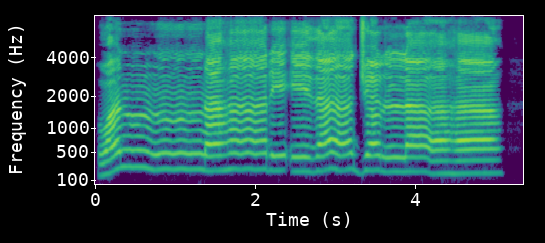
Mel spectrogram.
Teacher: یہاں پر نون کے اوپر تشدید ہے تو یہاں پر غنہ کر کے پڑھیں گے، را کے نیچے زیر، را کو باریک پڑھیں گے۔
